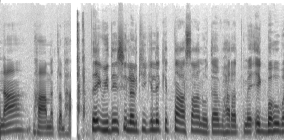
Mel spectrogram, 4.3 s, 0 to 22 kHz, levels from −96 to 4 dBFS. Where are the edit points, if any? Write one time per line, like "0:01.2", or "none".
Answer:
0:01.1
